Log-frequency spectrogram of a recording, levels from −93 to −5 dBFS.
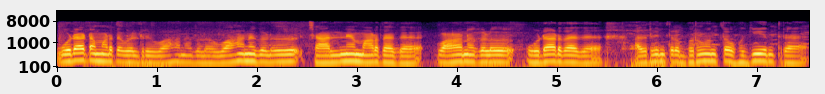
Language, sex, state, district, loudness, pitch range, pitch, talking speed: Kannada, male, Karnataka, Dharwad, -16 LUFS, 145-165 Hz, 155 Hz, 110 wpm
